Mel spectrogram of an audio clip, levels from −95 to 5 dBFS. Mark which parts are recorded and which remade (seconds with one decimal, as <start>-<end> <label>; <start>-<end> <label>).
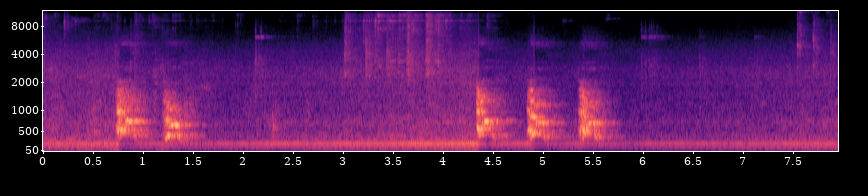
0.0-0.4 recorded; 0.4-1.1 remade; 1.1-8.0 recorded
